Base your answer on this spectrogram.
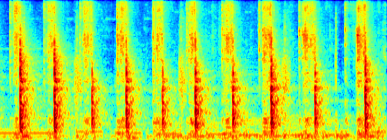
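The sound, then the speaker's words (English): A knife cuts an onion into thin slices for a Thai beef curry, with about ten crisp chopping strokes in a steady, even rhythm and no talking. “Finally, our onion, we'll just make it into thin slices. So we'll split it in half first, and then we'll just go down making thin slices.”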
